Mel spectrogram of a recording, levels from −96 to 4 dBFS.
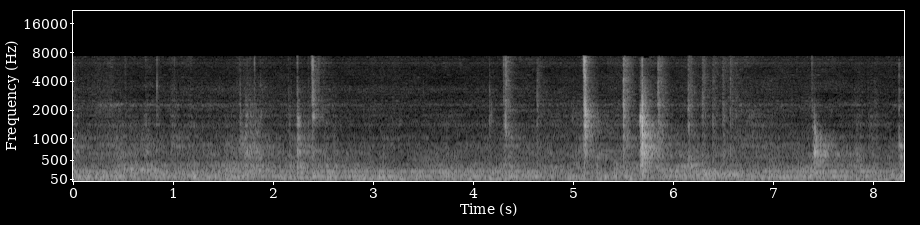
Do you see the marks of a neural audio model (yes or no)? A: yes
